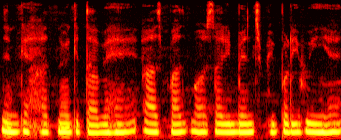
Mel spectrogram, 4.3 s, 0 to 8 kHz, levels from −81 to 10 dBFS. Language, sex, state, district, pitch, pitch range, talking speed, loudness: Hindi, female, Uttar Pradesh, Lalitpur, 180 Hz, 175-185 Hz, 180 wpm, -12 LUFS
